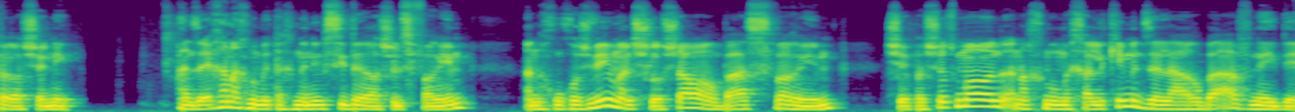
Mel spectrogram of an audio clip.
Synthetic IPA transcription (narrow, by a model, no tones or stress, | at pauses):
eʁaʃe̞ni | aze̞χanaχnume̞taχne̞nimsidʁaʃe̞lsfaʁim | anaχnuχo̞ʃvimalʃlo̞ʃaoaʁbaasfaʁim | ʃepaʃutme̞o̞da̰naχnume̞χalkime̞tze̞leaʁbaa̰vnejde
